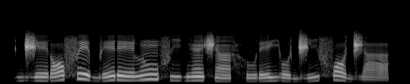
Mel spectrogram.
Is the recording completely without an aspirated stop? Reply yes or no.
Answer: yes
